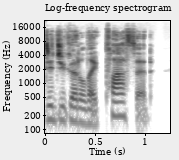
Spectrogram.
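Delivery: put-on whisper. Retelling a question asked a visitor after waking from a coma: retelling a whisper. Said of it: "and I whispered to him".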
